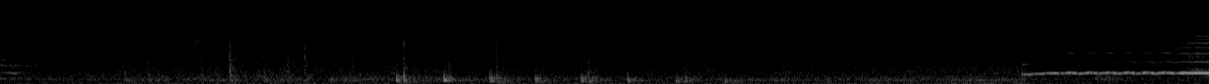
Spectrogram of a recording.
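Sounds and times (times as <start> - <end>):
faint ticks and squeaks: 1.5 - 2.4.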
